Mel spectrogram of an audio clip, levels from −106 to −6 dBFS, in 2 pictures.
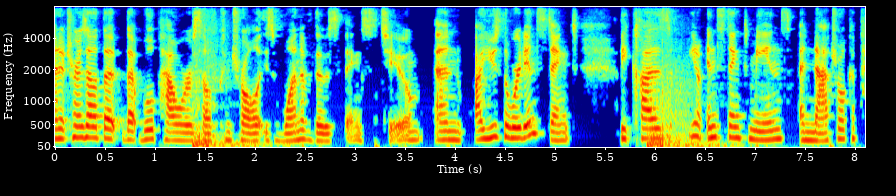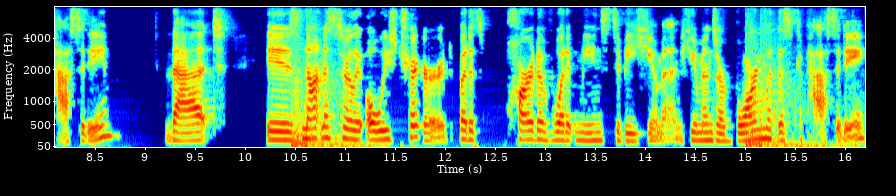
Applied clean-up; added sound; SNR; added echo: classical method spectral subtraction.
